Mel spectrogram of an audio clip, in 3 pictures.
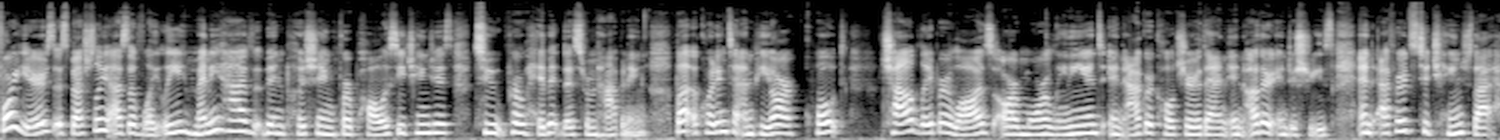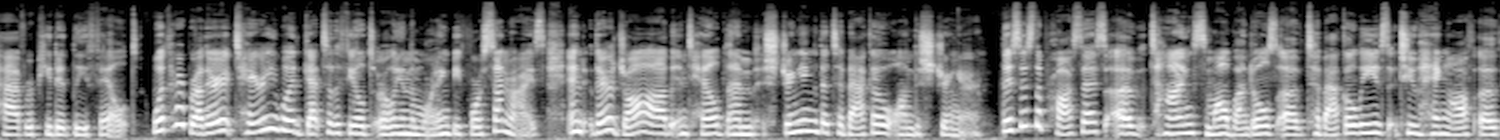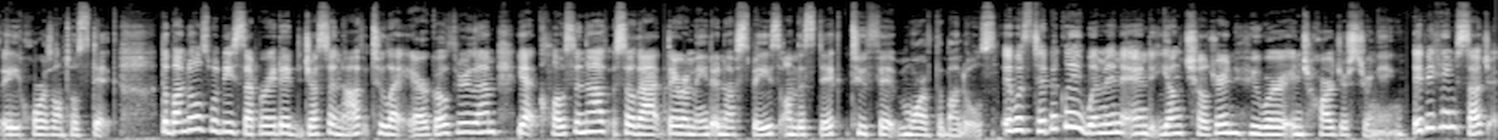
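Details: Adult female narrator; normal speech.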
